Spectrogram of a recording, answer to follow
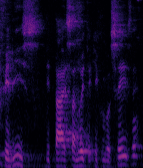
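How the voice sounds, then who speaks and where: A man speaks here. His tone is dark and mellow, and somewhat breathy. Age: 60s. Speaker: lecturer on alcoholism, volunteer. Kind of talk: public talk to an audience. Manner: casual, conversational.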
